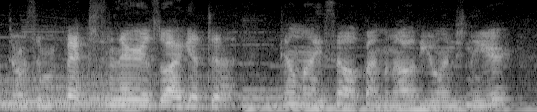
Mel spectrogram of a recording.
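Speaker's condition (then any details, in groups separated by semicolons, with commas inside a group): Ataxia; affects coordination and balance; slight slurring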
